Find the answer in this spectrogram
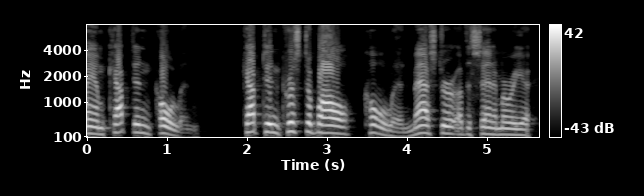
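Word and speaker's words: Colón: captain colon Captain Christal colon Master of the Santa Maria At Your Service he gave a bow Santa Maria colon a bit confused Columbus is the English pronunciation of my name you are Columbus Christopher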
